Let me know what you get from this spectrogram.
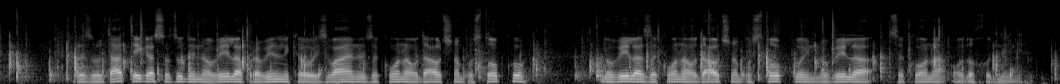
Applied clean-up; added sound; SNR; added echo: none; Walk, footsteps; 10 dB; none.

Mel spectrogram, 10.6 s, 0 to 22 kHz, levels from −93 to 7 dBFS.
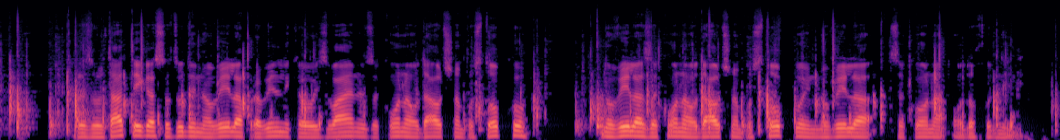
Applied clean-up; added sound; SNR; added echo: classical method spectral subtraction.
